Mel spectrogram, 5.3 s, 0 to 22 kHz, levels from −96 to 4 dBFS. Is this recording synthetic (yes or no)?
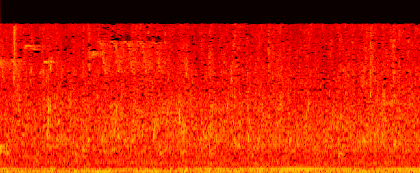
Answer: no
